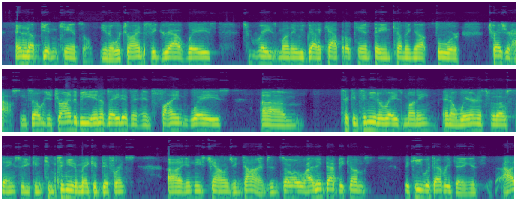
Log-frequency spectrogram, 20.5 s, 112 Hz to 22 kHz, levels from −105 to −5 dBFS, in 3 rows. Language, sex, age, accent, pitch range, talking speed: English, male, 40-59, American, 110-120 Hz, 205 wpm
